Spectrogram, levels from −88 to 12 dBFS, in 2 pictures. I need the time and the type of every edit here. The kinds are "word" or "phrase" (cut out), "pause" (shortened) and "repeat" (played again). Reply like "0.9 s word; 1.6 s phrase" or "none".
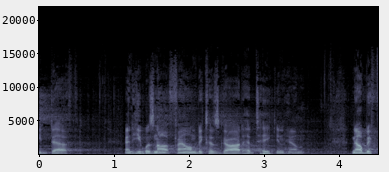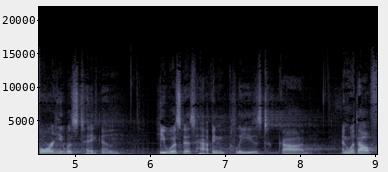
6.4 s word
